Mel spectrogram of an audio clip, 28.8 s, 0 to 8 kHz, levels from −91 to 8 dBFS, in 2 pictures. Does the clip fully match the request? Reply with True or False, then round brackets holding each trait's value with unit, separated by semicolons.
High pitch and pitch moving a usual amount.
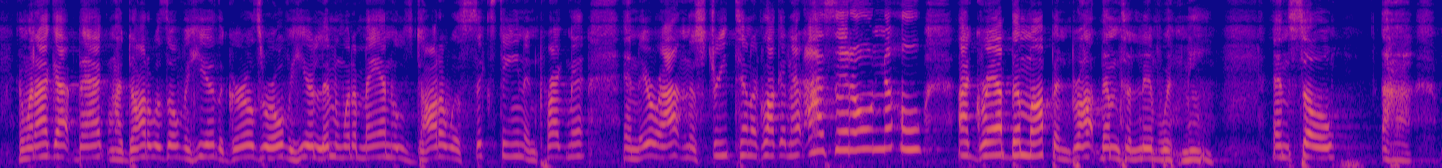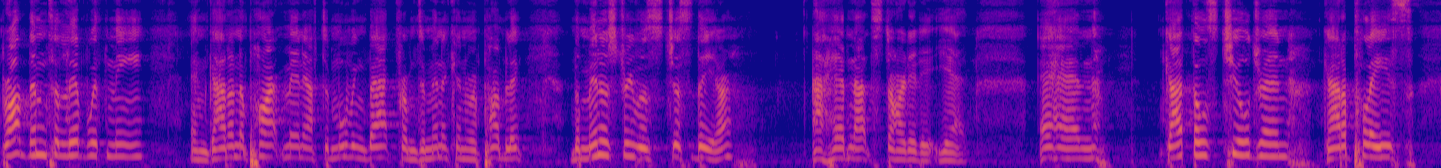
True (200 Hz; 4.3 semitones)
